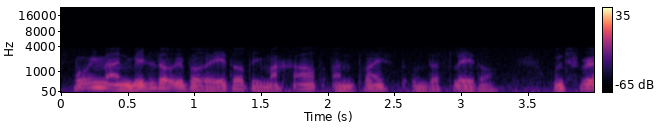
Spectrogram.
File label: room speech 8kHz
